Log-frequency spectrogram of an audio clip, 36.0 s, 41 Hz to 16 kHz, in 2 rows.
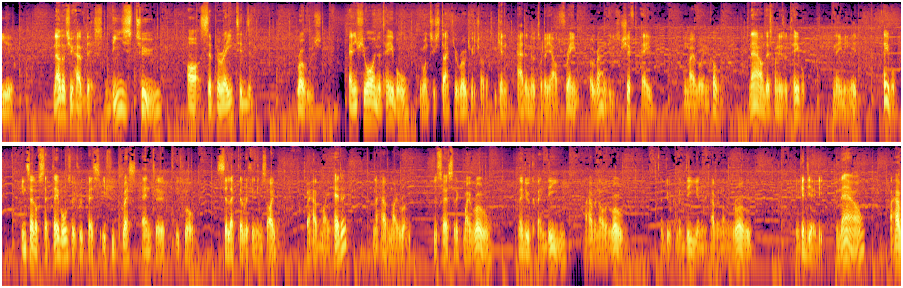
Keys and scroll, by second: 12.6 shift+a, 14.4 super+r, 15.0-16.3 typing, 21.0 Return, 28.8 super+d, 30.7 super+d, 32.2 super+d.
